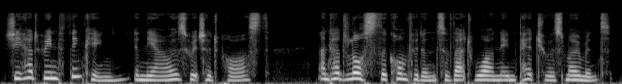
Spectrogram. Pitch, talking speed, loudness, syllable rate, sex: 215 Hz, 195 wpm, -20 LUFS, 5.2 syllables/s, female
